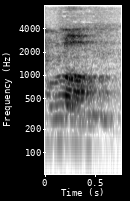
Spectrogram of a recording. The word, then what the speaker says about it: kula: Timur, di Jogja itu, kalau misalnya kulo itu nulisnya kula, tapi dibacanya kulo.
